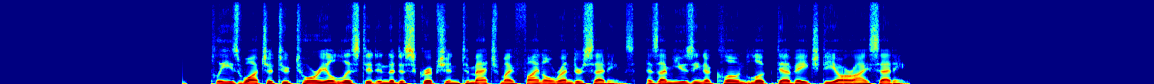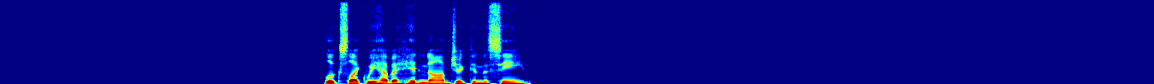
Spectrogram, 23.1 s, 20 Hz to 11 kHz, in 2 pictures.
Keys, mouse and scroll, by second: 3.2 ctrl+s, 6.1 click.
